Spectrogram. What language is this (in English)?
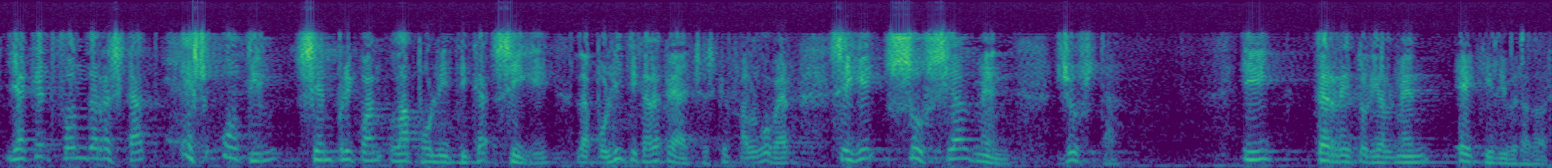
Catalan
